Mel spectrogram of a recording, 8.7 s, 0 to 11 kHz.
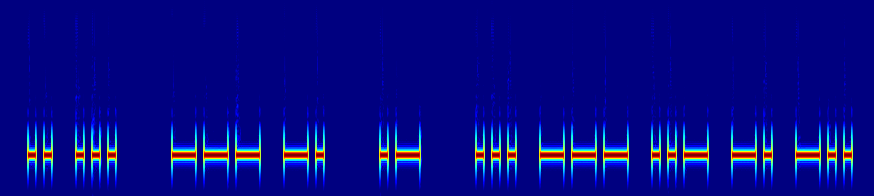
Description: Morse code, heard as a keyed tone, about 15 wpm, 700 Hz. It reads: IS ON A SOUND
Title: Sentences from Top 1000 Words - Review Part 5 - 15wpm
